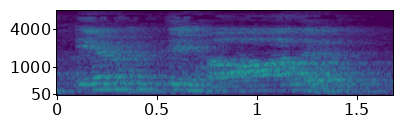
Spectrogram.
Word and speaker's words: ارتحال: کے اوپر جزم لگائی ہے، تے کے نیچے زیر لگائی ہے، ہی الف ہا کے اوپر زبر ہے، اور نام جو کہ آخری حرف ہے اس کے اوپر جزم لگائی گئی ہے. اس کا تلفظ بنے گا ارتحال.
